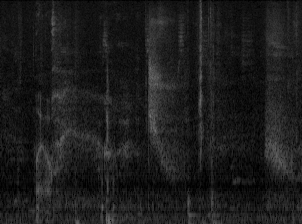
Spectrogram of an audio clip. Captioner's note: sighs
